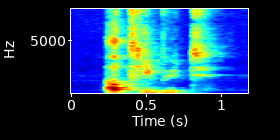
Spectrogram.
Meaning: 1. attribute (object typically associated with someone, a certain function or something) 2. attribute
- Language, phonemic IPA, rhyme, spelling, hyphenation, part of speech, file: Dutch, /ˌɑ.triˈbyt/, -yt, attribuut, at‧tri‧buut, noun, Nl-attribuut.ogg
